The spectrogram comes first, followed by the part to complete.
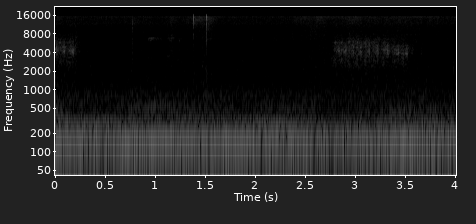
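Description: Two short high trills, one at the start and one about three seconds in, typical of a bird call, over a steady low hum.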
